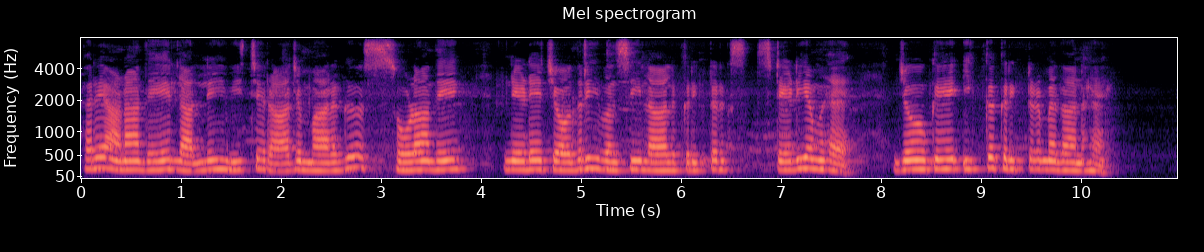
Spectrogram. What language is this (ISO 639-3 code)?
pan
